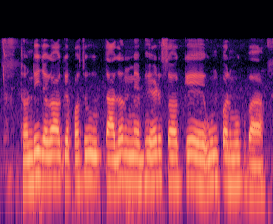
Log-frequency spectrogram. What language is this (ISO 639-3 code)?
bho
